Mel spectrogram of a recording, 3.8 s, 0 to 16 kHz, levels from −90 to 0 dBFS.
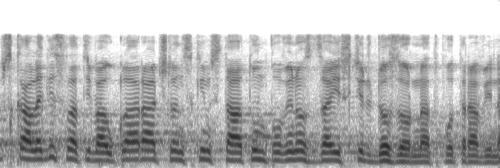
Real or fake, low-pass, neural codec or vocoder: real; 7.2 kHz; none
